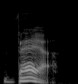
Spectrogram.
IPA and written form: ˈðeɪə (they're)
